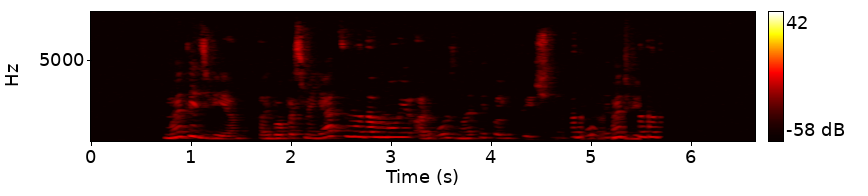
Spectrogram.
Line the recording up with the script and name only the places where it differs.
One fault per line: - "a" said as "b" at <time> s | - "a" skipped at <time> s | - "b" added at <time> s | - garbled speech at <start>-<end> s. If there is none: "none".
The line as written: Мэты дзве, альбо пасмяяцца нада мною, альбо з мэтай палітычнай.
- garbled speech at 4.8-5.7 s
